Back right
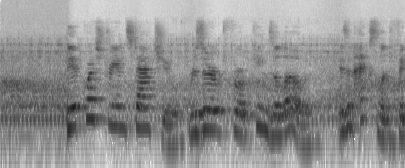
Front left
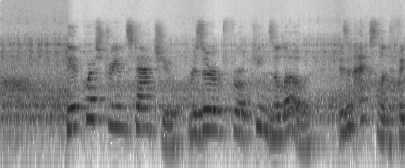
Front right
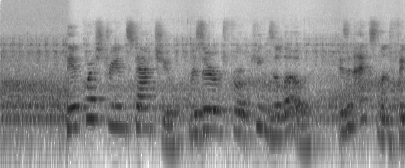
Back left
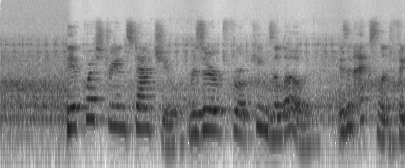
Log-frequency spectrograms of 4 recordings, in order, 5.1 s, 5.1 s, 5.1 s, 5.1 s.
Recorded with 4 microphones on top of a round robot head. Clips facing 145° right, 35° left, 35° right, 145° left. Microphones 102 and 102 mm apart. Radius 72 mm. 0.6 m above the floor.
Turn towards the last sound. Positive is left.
turn(degrees=130)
